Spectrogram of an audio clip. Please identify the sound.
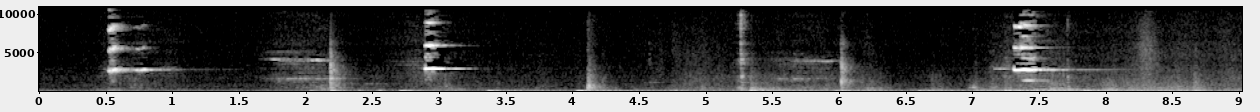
Metal Squeak 1
Metal fireplace door creaking, 3 mics: 3000B, SM57, SM58
door, metal, squeak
